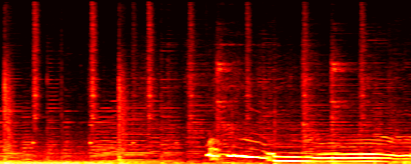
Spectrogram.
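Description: A dog howling: one long howl starting about two seconds in, sliding down in pitch and then holding steady. Background music with a steady beat runs throughout. Before the howl, the low rumble of the John Deere Gator utility vehicle's engine.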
